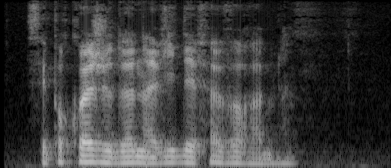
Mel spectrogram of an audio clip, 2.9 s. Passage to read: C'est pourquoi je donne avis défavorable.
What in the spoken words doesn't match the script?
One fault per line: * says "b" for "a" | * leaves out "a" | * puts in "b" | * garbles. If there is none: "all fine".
all fine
